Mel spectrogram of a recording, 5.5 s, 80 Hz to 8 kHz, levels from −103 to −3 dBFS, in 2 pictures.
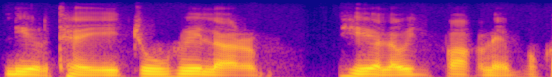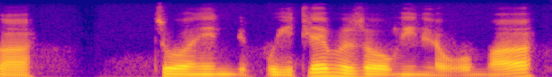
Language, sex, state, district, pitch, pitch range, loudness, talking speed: Mizo, male, Mizoram, Aizawl, 100 Hz, 95-105 Hz, -15 LUFS, 185 wpm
